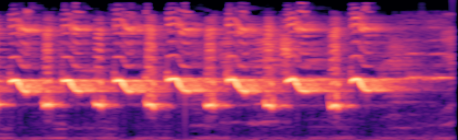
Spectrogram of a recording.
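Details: A white-rumped shama sings a lure phrase meant to make other shamas sing and become agitated. Loud downslurred whistled notes repeat rapidly, about two or three per second, each dropping in pitch.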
